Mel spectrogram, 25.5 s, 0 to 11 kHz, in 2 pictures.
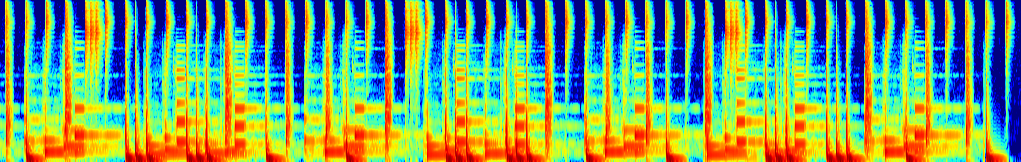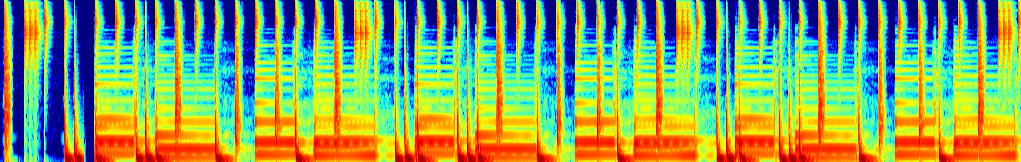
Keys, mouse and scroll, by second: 0.7-3.7 middle drag, 3.7 e, 6.8 click, 7.2 middle click, 7.8 click, 8.2 middle click, 10.8 a, 12.6-14.0 middle drag, 15.4 Tab, 17.4 a, 21.0-25.5 middle drag.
